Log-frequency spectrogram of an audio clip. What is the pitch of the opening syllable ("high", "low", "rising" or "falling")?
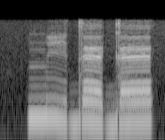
falling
